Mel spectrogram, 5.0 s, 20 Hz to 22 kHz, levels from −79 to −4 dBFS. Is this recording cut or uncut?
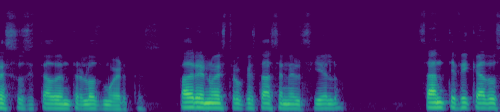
cut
